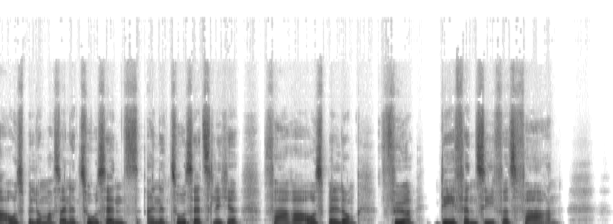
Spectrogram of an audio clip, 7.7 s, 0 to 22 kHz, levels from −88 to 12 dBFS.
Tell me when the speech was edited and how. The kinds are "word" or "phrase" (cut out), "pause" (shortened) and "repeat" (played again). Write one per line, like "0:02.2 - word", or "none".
none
